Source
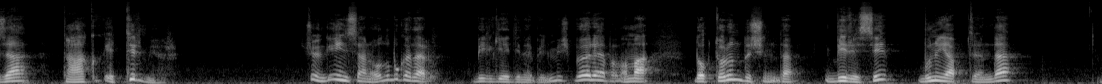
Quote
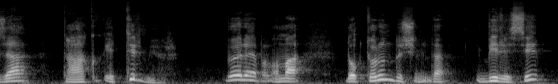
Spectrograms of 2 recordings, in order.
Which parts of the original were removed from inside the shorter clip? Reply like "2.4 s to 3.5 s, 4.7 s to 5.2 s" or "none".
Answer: 2.2 s to 5.7 s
